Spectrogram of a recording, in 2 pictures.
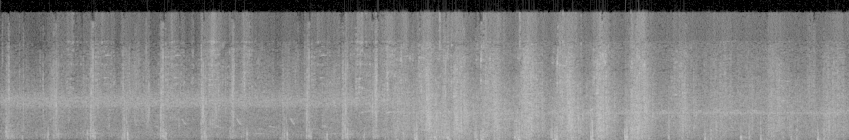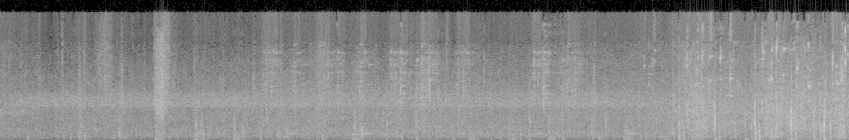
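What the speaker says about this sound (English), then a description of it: "You can hear his footsteps quite loudly from quite some distance." Loud, heavy footsteps of a follower in heavy armor in Skyrim with an audio overhaul mod, a steady rapid stream of clanking, thudding steps over ambient background.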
